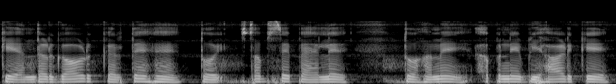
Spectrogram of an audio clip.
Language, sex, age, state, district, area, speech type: Urdu, male, 18-30, Bihar, Saharsa, urban, spontaneous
